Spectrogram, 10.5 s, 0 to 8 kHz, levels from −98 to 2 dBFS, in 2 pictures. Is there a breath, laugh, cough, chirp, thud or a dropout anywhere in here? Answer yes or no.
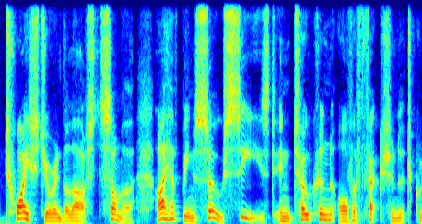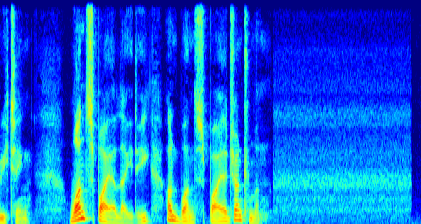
no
